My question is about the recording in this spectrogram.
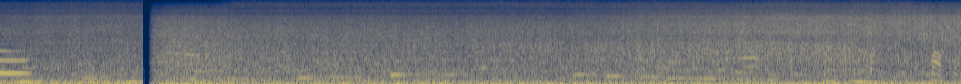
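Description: Electronic piano notes from an interactive piano ladder, single notes one after another roughly every half second, stepping up and down in pitch, over a steady wash of background noise. The sound cuts out completely for an instant about two seconds in.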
